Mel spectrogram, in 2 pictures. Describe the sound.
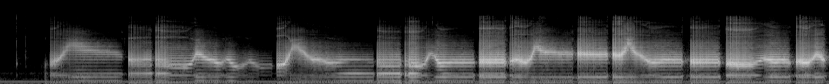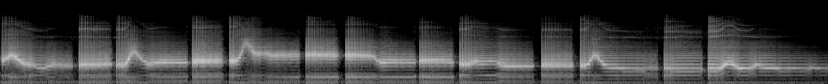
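Twanging of a modern jaw harp from Tuva, plucked in a fast, steady rhythm over a constant low drone, its bright overtones sliding up and down to form a wavering melody.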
